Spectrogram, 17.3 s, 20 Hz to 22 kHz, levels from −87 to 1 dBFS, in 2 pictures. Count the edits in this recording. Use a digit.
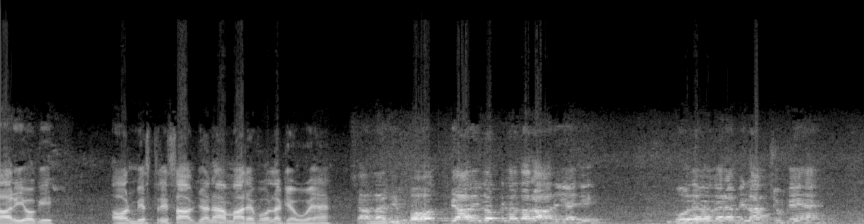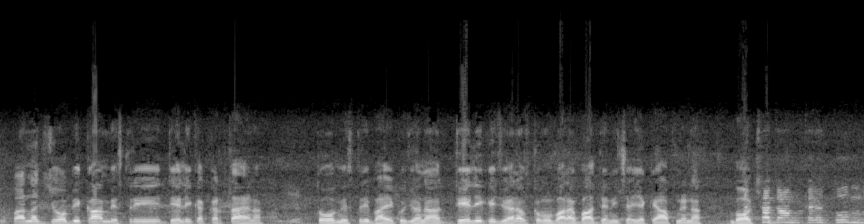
2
